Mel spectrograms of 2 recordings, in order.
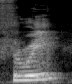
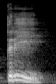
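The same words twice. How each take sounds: First: It starts with a th sound. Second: It starts with a plain t sound. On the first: The speaker calls it right. "cuando tú comienzas a pronunciar correctamente" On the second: The speaker calls it wrong. "mucha gente me decía, tree es árbol"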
